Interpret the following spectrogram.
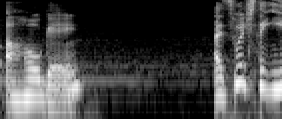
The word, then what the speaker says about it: Ahoge: I said Ahego. So I pronounced it wrong still, but I didn't say Ahegao. I just put an E instead of an O. Ahoge.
